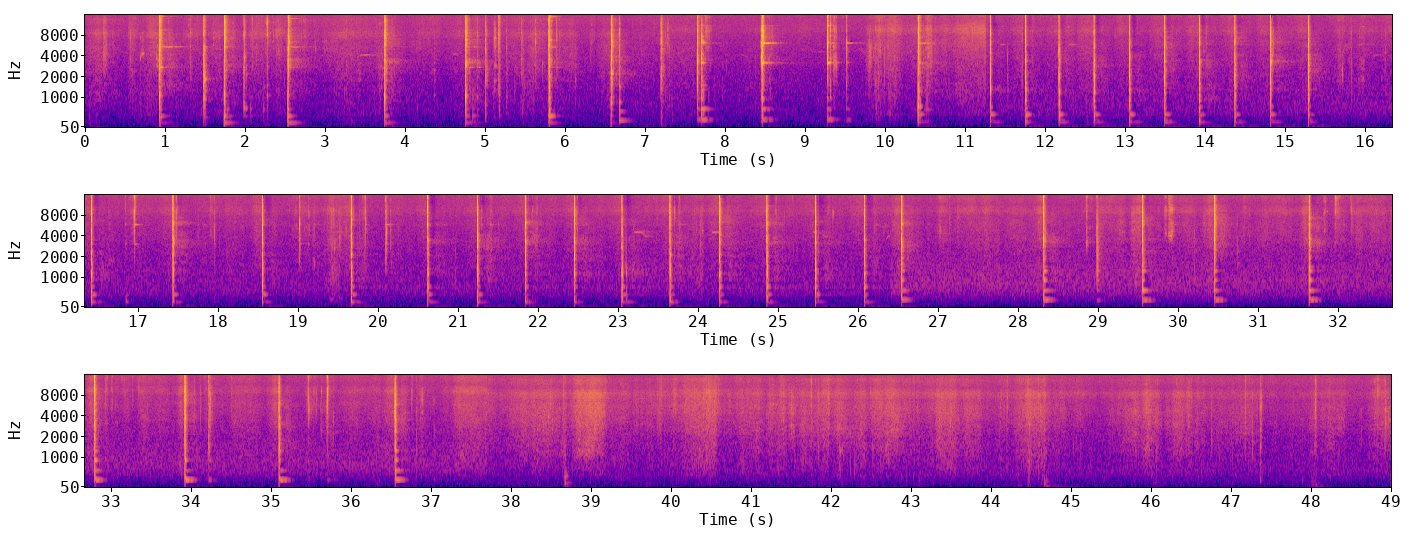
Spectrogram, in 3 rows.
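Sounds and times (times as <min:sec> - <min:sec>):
hatchet chopping log: 0:00.9 - 0:02.8, 0:03.7 - 0:04.0, 0:04.8 - 0:05.2, 0:05.8 - 0:06.0, 0:06.6 - 0:06.9, 0:07.6 - 0:09.6, 0:10.4 - 0:10.7, 0:11.3 - 0:15.5, 0:16.4 - 0:17.8, 0:18.5 - 0:18.8, 0:19.6 - 0:26.9, 0:28.3 - 0:29.8, 0:30.4 - 0:30.7, 0:31.6 - 0:32.0, 0:32.8 - 0:33.0, 0:33.9 - 0:34.4, 0:35.0 - 0:35.8, 0:36.5 - 0:37.0.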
